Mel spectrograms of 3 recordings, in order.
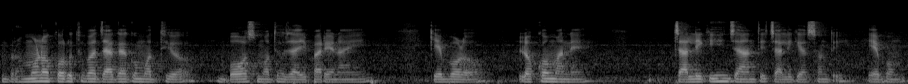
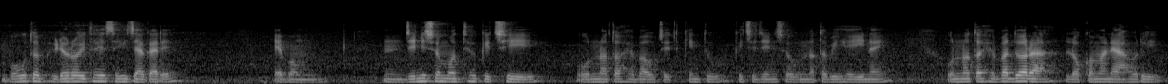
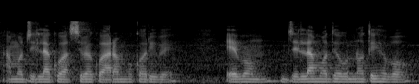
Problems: none marked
